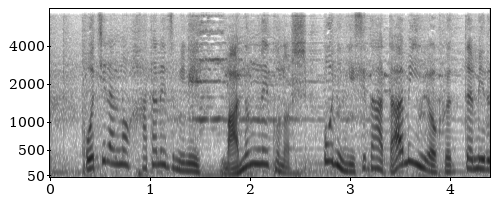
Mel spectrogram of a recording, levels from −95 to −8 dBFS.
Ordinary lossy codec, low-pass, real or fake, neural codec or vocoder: none; 7.2 kHz; fake; codec, 16 kHz, 0.9 kbps, LongCat-Audio-Codec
